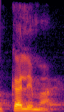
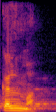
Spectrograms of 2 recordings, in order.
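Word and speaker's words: كلمة: I introduced to you that every meaningful word in Arabic is called a calima. Don't call it kalma.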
